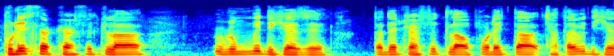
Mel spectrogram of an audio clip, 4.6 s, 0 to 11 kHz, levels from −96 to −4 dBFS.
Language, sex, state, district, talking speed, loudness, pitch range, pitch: Nagamese, male, Nagaland, Kohima, 220 wpm, -17 LUFS, 125-140 Hz, 130 Hz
